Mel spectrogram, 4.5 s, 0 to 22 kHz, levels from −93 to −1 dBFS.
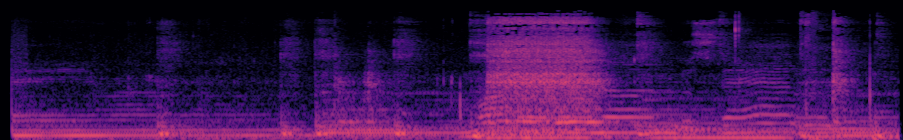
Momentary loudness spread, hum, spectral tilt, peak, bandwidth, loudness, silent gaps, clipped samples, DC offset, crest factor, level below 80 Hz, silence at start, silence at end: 12 LU; none; -4.5 dB/octave; -22 dBFS; 16 kHz; -40 LUFS; none; under 0.1%; under 0.1%; 18 dB; -54 dBFS; 0.05 s; 0 s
